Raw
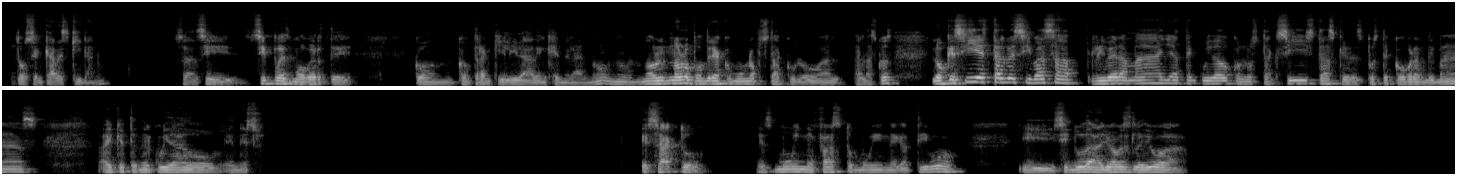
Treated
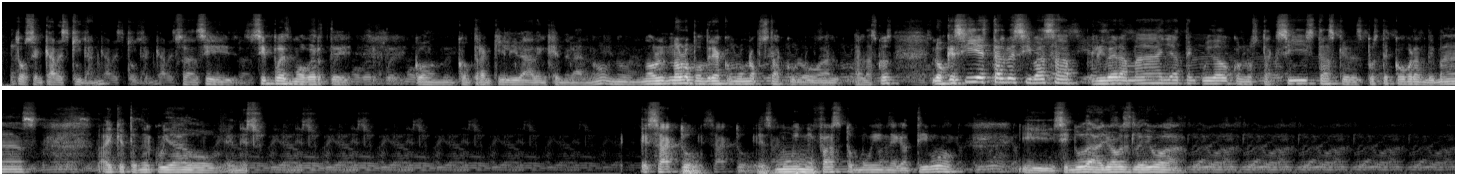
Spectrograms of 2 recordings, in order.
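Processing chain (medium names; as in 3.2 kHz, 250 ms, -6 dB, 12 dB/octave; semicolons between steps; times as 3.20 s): 21.29–22.75 s: octave divider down 1 oct, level +3 dB; tape echo 553 ms, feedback 59%, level -19 dB, low-pass 4.5 kHz; upward compressor, threshold -31 dBFS; trim +8 dB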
